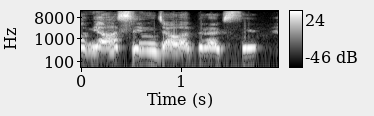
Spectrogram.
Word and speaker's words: আসিম: সব সময় দেখতেছি ফেসবুকে বিভিন্ন চ্যানেলে আমার ছেলের নাম হচ্ছে আসিম জাওয়াদ, আমার বাবার নামটা আমি রাখছি। সবাই বলে অসীম অসীম, এগুলো সবাই মিডিয়াতে বলতেছে অসীম অসীম, আমার বাবার নাম তো আমি আসিম জাওয়াদ রাখছি।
